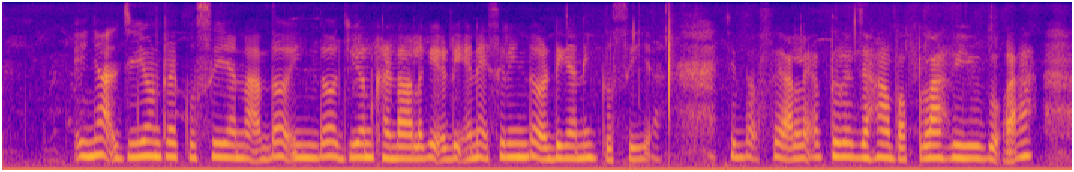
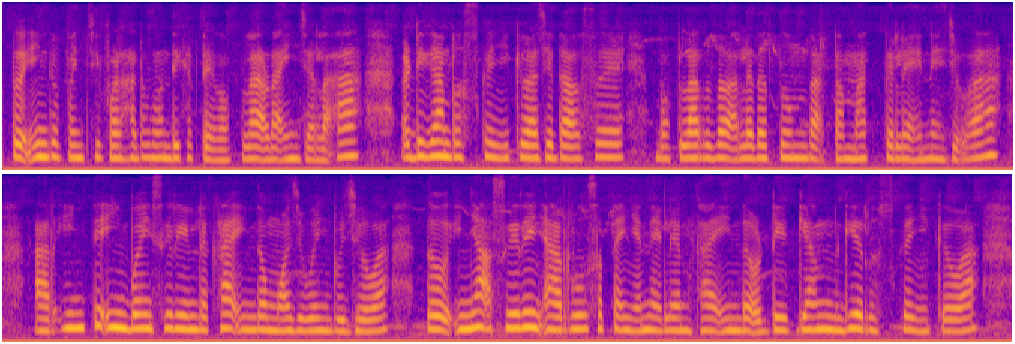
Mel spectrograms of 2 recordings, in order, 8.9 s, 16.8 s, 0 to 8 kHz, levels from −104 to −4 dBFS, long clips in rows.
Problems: constant background noise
